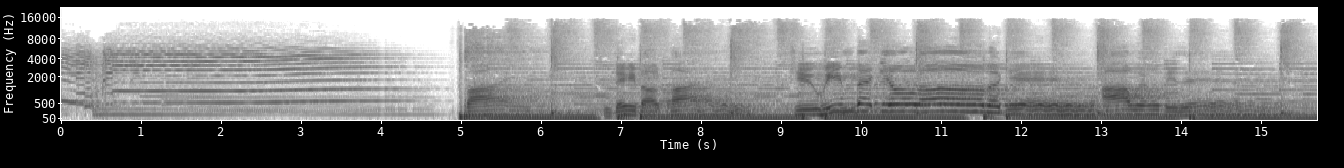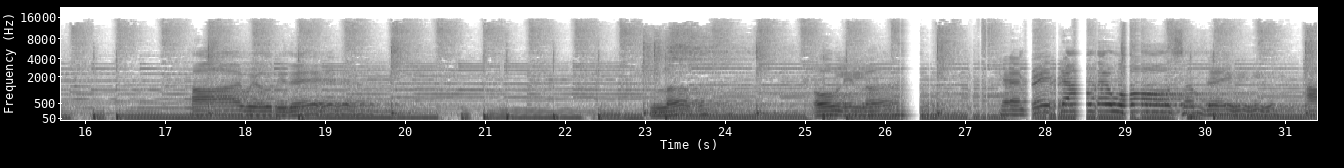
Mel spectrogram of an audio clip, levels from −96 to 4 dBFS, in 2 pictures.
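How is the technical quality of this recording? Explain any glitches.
Two stretches are damaged by repeated packet loss, and one short dropout sits inside the second stretch.

From 3.69 to 5.33 s there is repeated packet loss with a robotic sound. Ten short holes appear, the longest about 67 ms, and together they cover about 23% of that span, roughly 0.38 s of missing audio. The receiver fills each hole by extending the last received sound, and the next hole arrives soon after. The result is choppy, robotic-sounding audio with fragments missing.

The same fault returns from 26.17 to 29.21 s and is heavier. There are eighteen holes, the longest about 140 ms, covering about 22% of the span and roughly 0.66 s of audio. Because there are more gaps and the longest is longer, the repeated patching gives a sustained robotic, stuttering texture.

At 26.21 to 26.45 s, inside that second stretch, the sound briefly turns into a continued buzz or hiss that fades, followed by a moment of near silence of about 30 ms. 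The audio then resumes with about 0.22 s missing. This is likely a long network dropout, where nothing arrived for that interval and the receiver stretched the last sound until it had nothing left to extend.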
